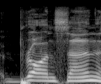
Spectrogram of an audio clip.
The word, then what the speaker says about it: BRXNSXN: On allait en faire un tour un peu dans l'ouest de la province, dans le coin de Gatineau, avec une collaboration de Bronson. Ça s'écrit B-R-X-N-S-X-N. On remplace Léo par des X, finalement. Collaboration avec un gars qui s'appelle Straz, S-T-R-A-Z-Z.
